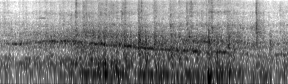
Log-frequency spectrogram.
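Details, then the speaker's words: Slot car on plastic Carrera Digital track, big curve: irregular hard clunks about every third of a second over a rushing whir as the car hops through the bend; worse in one lane, cause unknown. "it gets worse depending what Lane it's in you can hear that clunk clunk clunk clunk clunk I don't know what it is"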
